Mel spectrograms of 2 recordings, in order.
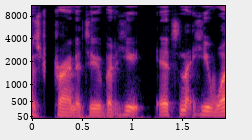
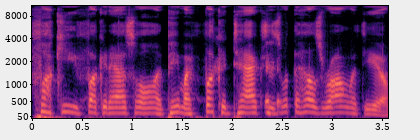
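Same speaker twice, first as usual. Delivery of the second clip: furious, pitched-up yelling in a fast stream; 9 semitones higher than usual. Retelling what a man on the grounds shouted at him, retelling an angry yell. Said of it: "yelling obscenities at me".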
